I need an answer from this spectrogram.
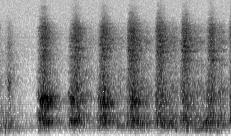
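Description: Someone demonstrating hospital breathing exercises with a long series of rhythmic, forceful, breathy huffs, each a soft rasping rush of air, evenly paced and fairly quiet.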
